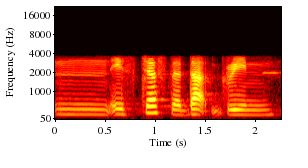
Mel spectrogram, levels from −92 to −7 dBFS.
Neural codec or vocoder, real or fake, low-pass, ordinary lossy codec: none; real; 3.6 kHz; none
